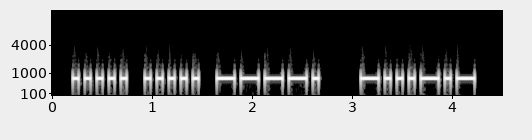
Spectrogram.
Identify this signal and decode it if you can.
Morse code, heard as a keyed tone, about 21 wpm, 700 Hz. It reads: 559 <BK>
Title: SOTA QSO Practice 20wpm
